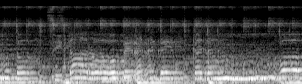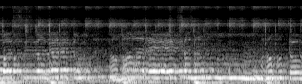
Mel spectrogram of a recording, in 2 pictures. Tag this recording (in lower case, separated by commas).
music, music of bollywood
